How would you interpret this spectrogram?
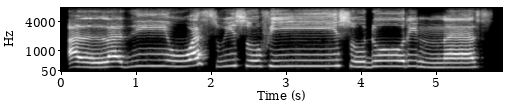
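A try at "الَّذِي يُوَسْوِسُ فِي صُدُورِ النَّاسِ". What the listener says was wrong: Fi sudu asli saja 2 harakat.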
